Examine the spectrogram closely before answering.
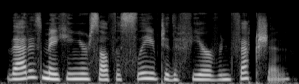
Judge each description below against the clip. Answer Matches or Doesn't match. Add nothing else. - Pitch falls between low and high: Doesn't match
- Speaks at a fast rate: Matches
